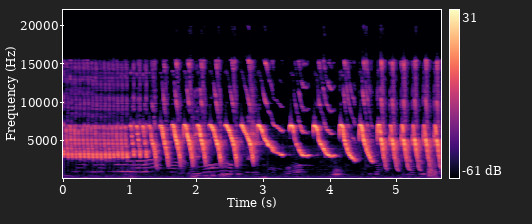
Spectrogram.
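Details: Singing canary, its long rolling song played to prompt reluctant canaries to sing: a rapid buzzy high roll opening into a series of loud descending whistled sweeps repeated about three per second.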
